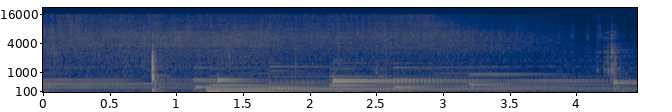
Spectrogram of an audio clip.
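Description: Ground beef and onions sizzling as they fry in a nonstick pan, stirred with a wooden spatula, with one sharp tap of the spatula about a second in; the sizzle fades out near the end. Soft background music with sustained notes plays over it.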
